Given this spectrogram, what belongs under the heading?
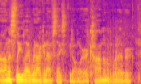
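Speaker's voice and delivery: rushed, fast, hushed stage half-whisper. Telling a story about a couple and catching themselves half-whispering. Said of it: "Why am I whispering?".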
